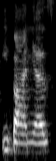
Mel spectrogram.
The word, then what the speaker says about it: Ybanez: strategist for network marketers my last name's crazy it's pronounced ibanez i don't blame you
